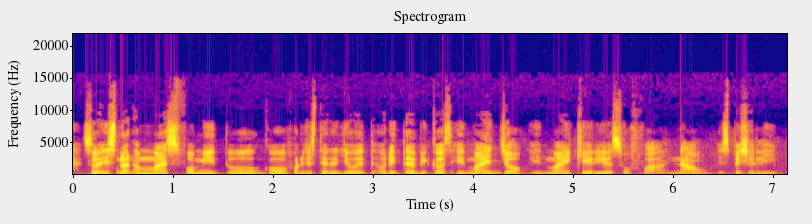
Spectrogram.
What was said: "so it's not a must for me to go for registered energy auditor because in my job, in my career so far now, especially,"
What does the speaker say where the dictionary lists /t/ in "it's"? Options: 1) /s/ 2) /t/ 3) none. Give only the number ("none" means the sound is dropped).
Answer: 2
